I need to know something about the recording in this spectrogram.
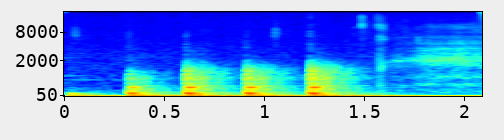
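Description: knock on a door

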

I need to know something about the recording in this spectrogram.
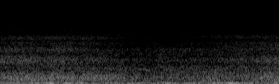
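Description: ocean waves washing ashore

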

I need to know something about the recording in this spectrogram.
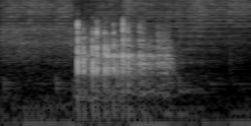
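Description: dice rolling

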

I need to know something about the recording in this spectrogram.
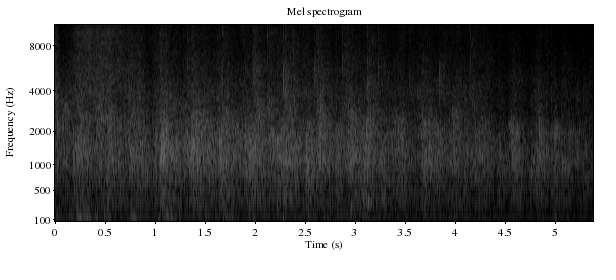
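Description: audience applauding

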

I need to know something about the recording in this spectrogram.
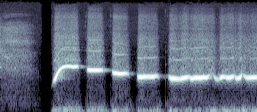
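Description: person whistling a tune

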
